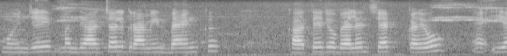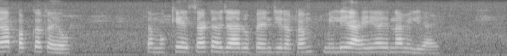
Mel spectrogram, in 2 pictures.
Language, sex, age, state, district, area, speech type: Sindhi, female, 45-60, Delhi, South Delhi, urban, read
